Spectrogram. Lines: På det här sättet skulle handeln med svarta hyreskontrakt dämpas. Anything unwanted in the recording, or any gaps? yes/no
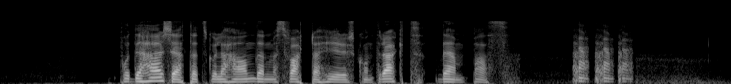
yes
